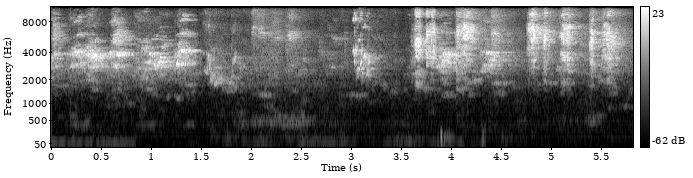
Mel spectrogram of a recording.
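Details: Pet budgerigars chirping during their morning feed: a dense flock chatter of warbled, scratchy chirps and squawks, many birds overlapping in rapid bursts, with a few soft knocks below.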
